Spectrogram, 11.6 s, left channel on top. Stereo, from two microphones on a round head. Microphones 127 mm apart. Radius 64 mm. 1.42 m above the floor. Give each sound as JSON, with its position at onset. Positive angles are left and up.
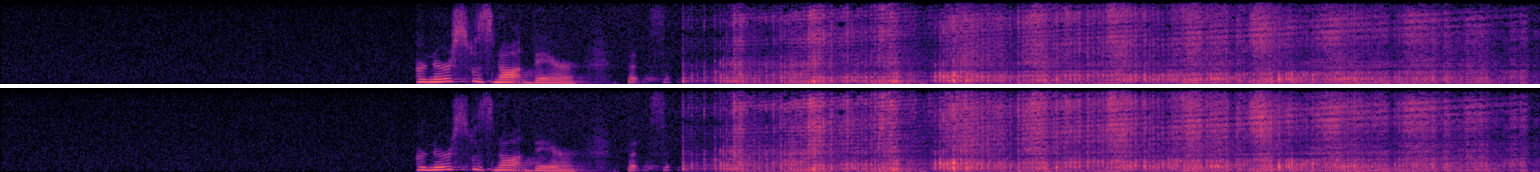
{"t": 3.1, "sound": "a woman speaking", "side_deg": 55, "distance_m": 0.8}
{"t": 5.1, "sound": "footsteps", "side_deg": -15, "distance_m": 1.4}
